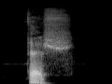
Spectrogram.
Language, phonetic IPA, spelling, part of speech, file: Polish, [tɛʃ], też, particle / pronoun, Pl-też.ogg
